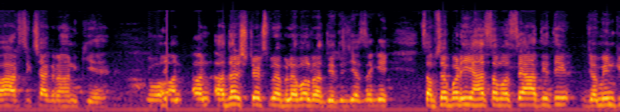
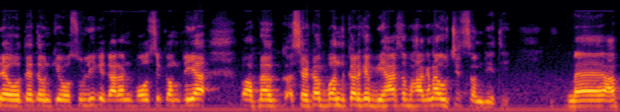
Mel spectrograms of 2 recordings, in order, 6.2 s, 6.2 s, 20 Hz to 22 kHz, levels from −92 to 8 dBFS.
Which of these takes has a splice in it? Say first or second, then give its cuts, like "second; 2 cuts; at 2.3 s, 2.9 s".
first; 1 cut; at 1.5 s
